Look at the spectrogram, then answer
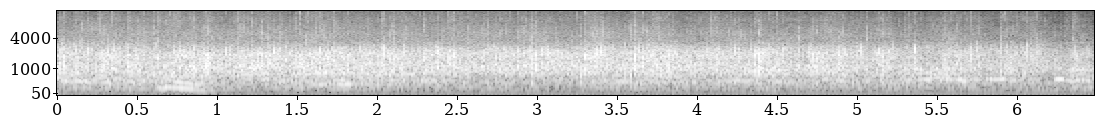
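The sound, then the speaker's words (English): An audience claps hands steadily, dense overlapping applause filling the whole stretch at an even, fairly loud level with faint voices mixed underneath. “Let's clap our hands.”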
